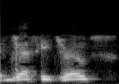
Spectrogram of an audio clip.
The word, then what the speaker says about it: Jussy Dros: All right, man, the first thing I got to ask, man, is did I pronounce that name correctly? Because I'm known to tap an artist's name. Yeah, Jussy Dros.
